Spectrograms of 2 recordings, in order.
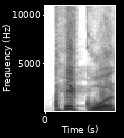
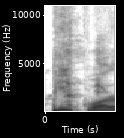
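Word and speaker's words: Piqua: I say it's PUA, not Pqua, right?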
